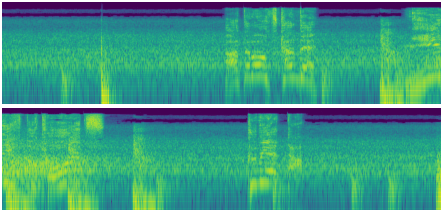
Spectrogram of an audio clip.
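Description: Blows land with heavy slapping thuds.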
